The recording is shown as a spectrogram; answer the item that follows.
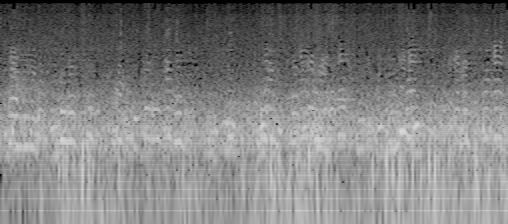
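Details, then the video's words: A crowd of wild geese giving honking calls, with harsh overlapping notes and a few clearer upward-sliding honks standing out from the constant chatter. "sounds of wild geese"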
